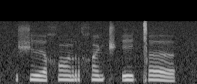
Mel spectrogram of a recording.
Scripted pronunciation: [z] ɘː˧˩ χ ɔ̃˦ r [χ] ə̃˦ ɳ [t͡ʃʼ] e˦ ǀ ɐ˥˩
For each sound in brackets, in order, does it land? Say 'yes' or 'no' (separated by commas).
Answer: no, yes, yes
